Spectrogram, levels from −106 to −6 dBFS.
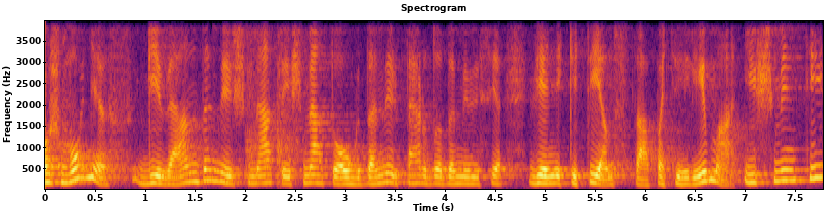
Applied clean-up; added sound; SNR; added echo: none; none; none; none.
